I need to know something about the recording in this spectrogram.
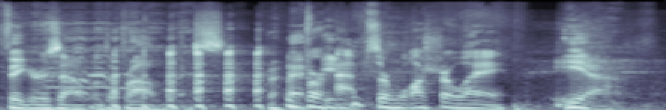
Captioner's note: laugh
